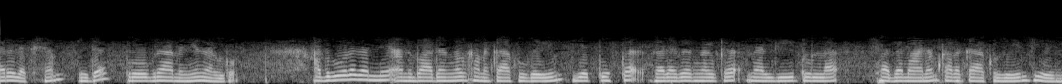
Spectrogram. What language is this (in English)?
Malayalam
